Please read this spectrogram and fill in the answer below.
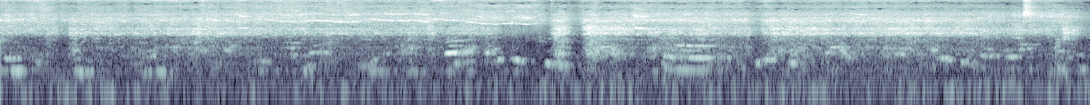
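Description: Dental equipment running during root canal work: a steady high hiss, as of the suction, with a thin high whine from a handpiece that wavers in pitch. Faint muffled talk lies underneath.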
